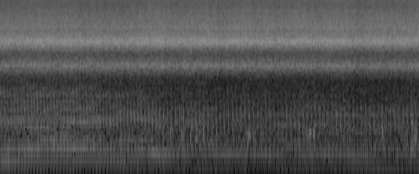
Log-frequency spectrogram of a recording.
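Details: Cicadas along a canal in the Mekong Delta: a loud, unbroken, hissing buzz that stays steady and high-pitched for the whole stretch, with no pauses or change in rhythm.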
